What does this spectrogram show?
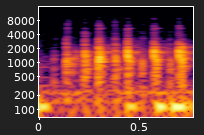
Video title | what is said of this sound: Cosmo Knives Prototype Pocketknife. Fablades Full Review | there's gonna be a little bit of rattling here when you just shake it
